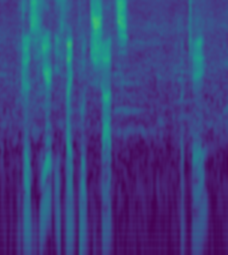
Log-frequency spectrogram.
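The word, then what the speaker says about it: chat: the cat we and we say la shat or un shat okay so here this is so important not to pronounce the T but they don't precise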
